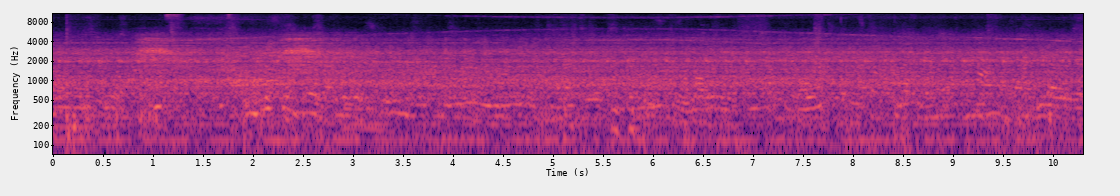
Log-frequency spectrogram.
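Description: Background chatter of several people talking at once in a room, over a steady rumble, with a short laugh about six seconds in.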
